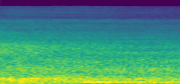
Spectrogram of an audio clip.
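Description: Highway traffic noise: cars driving past, a steady hum of tyres and engines without any sharp events.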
